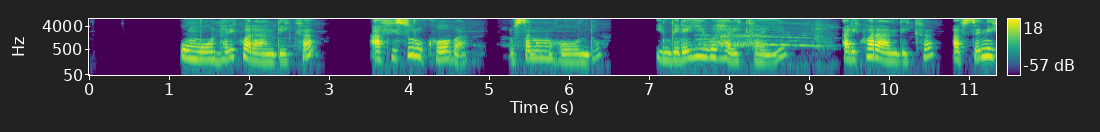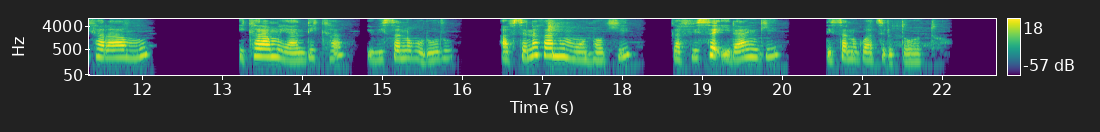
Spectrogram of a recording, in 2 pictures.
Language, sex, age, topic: Rundi, female, 25-35, education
